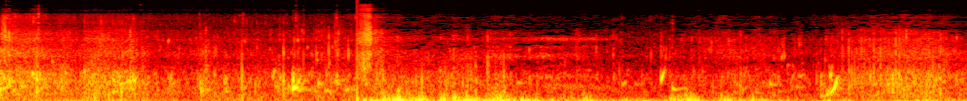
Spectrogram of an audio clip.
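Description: Lake water lapping and sloshing against shoreline rocks, with wind buffeting the microphone as low rumbling gusts from about two seconds in, after a brief knock.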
